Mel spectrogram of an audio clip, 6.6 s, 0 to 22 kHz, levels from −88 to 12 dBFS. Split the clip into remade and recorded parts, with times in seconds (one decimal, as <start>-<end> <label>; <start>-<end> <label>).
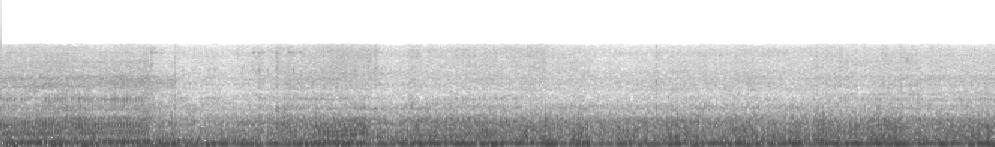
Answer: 0.0-1.4 recorded; 1.4-2.0 remade; 2.0-2.4 recorded; 2.4-6.6 remade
